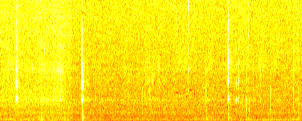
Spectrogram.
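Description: A few light clicks and taps as a craft knife and a sheet of polymer clay are handled on a hard work surface, the sharpest about one and a half seconds in.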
